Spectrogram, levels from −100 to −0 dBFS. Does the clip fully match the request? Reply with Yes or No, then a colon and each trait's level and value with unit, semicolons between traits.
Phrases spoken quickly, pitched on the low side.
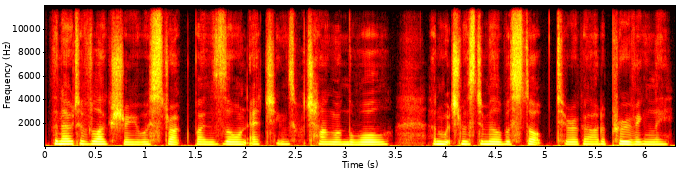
No: fast, 220 wpm; high, 200 Hz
